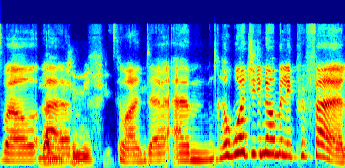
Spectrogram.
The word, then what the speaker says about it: Tawanda: So I'm not one of those people that, likes to overly correct people about how to pronounce my name. As long as you get the gist, like it's Tawanda. So some people say Tawanda, some people say Tawanda, so they're just different variations of how people say it.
